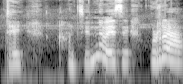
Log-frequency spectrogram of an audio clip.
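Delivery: high, loud frustrated rant; exasperated ranting. Acted. Fed-up father ranting at the crowd, high loud exasperation. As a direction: vent loudly at everyone.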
